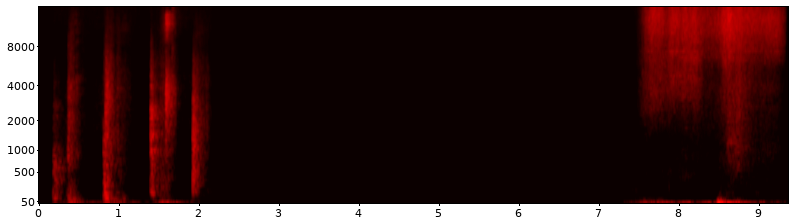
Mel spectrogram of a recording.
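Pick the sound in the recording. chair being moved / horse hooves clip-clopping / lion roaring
chair being moved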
